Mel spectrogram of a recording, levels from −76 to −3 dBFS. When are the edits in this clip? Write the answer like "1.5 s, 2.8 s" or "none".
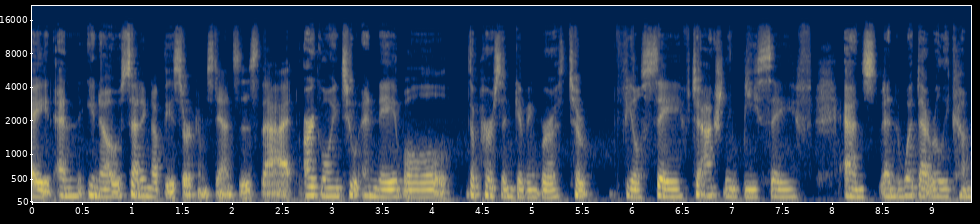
2.7 s, 4.2 s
